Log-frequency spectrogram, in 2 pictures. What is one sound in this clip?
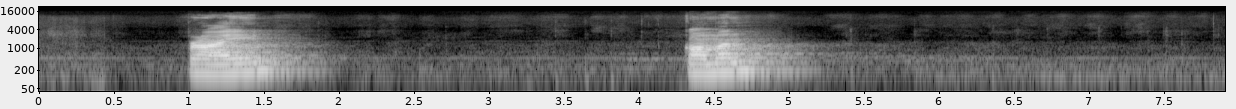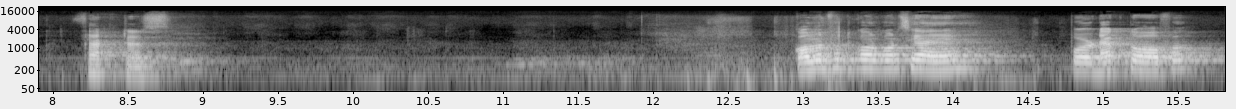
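A man speaks calmly nearby in short phrases, with pauses.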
